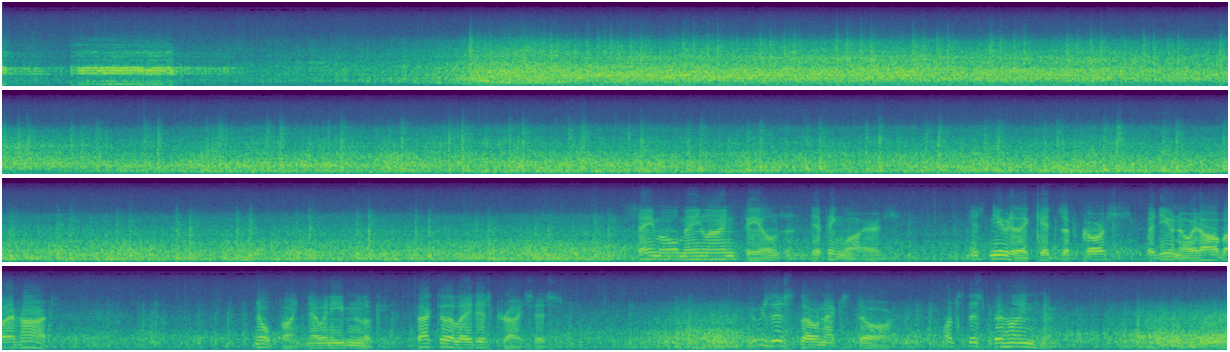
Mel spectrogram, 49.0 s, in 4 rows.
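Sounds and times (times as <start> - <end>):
train wheels rumbling on track: 0.0 - 49.0
wheels clicking over rail joints: 4.4 - 49.0.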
